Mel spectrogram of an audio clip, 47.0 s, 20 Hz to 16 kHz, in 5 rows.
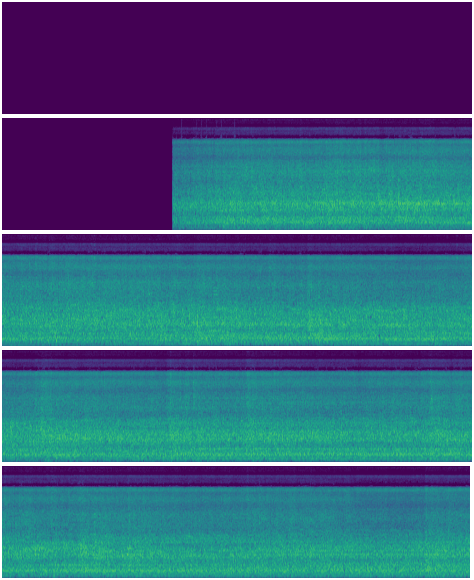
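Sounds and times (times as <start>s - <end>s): baling machine running: 12.8s - 46.9s.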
